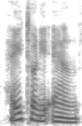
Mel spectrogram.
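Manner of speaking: normal talking voice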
